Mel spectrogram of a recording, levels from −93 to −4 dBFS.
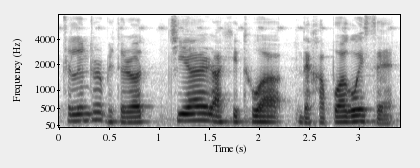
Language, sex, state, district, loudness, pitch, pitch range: Assamese, male, Assam, Sonitpur, -17 LUFS, 145 Hz, 135-175 Hz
